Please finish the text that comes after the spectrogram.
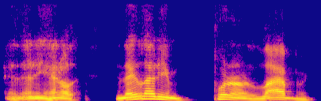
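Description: A man chatting in a group discussion, halting and repeating words as he searches for the next one. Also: mid-range voice, expressive, creaky, slightly rough, no room sound. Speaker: book club participant.

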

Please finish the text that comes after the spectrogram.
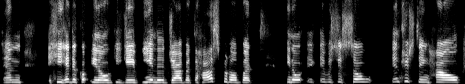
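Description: A woman's voice: sits high, fairly even intonation, moderate pace, dry recording. A woman in a book club, giving a long rambling comment with many restarts. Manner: long rambling run-on remarks. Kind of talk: casual group chat.

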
